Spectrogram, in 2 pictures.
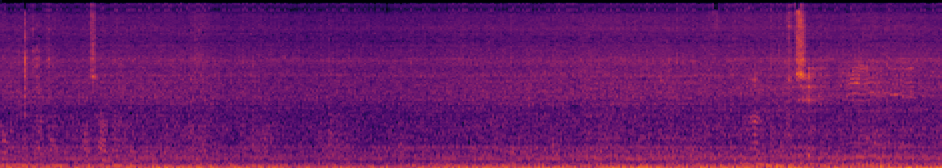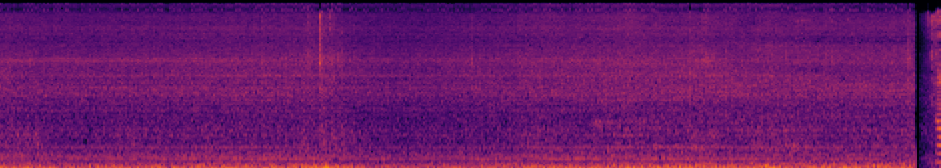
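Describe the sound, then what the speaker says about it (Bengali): An AC sleeper bus cruises along Marine Drive road near Madhavpur beach, heard from the upper deck as a steady, loud low engine and road rumble with a brief dip midway. "বাসে যাচ্ছি। অসাধারণ স্লিপার বাস, এসি"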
